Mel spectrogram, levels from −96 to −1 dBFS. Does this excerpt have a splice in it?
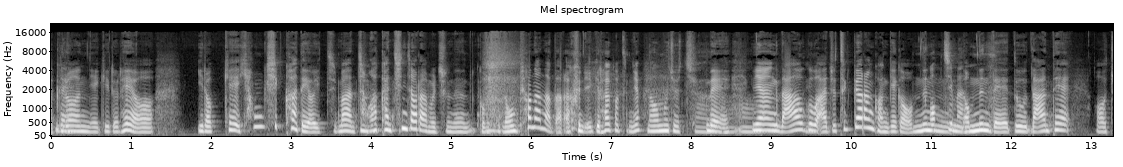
no; 0 cuts

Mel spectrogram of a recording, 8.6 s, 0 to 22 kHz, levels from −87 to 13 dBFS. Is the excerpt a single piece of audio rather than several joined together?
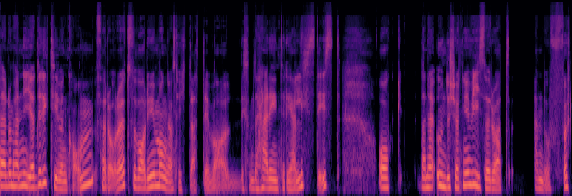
no; 1 cut; at 2.6 s

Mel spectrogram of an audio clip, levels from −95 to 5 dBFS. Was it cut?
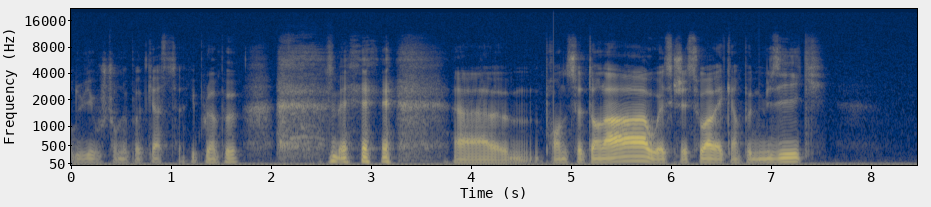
yes; 1 cut; at 6.0 s

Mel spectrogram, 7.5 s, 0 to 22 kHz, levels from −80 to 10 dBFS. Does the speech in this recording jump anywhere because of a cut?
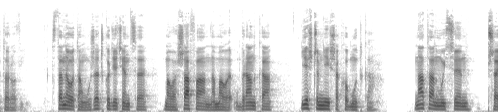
no; 0 cuts

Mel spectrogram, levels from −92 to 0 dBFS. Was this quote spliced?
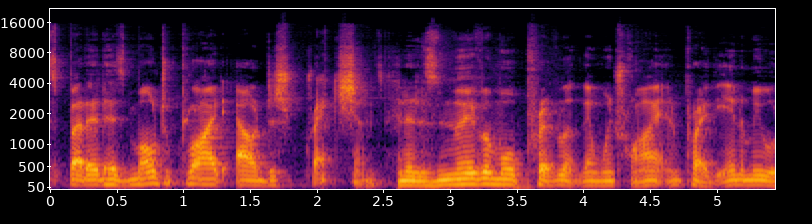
yes; 2 cuts; at 2.6 s, 4.2 s

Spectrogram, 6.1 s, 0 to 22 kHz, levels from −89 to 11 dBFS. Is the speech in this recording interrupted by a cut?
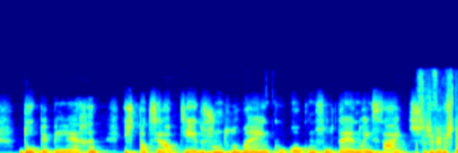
no; 0 cuts

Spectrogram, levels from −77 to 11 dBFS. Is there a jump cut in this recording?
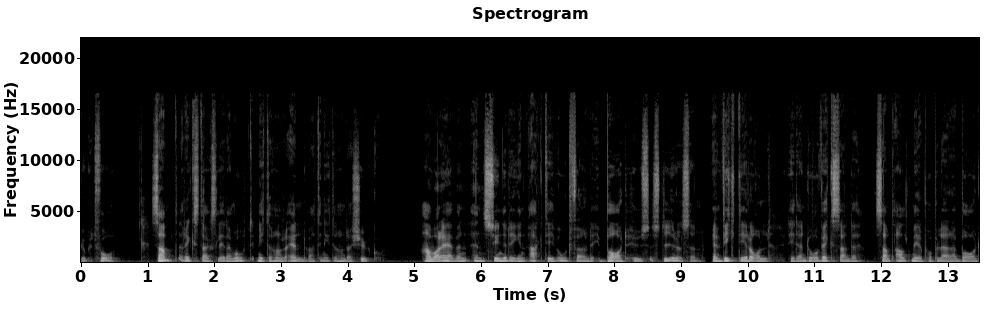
yes; 4 cuts; at 1.0 s, 2.6 s, 4.6 s, 9.4 s

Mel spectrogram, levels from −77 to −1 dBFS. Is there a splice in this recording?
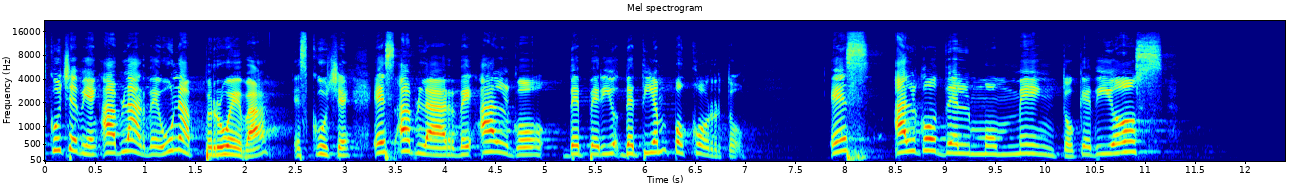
no; 0 cuts

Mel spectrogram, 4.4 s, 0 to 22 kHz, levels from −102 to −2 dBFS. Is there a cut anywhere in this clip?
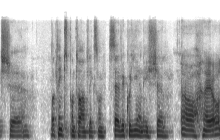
yes; 3 cuts; at 1.3 s, 2.1 s, 3.5 s

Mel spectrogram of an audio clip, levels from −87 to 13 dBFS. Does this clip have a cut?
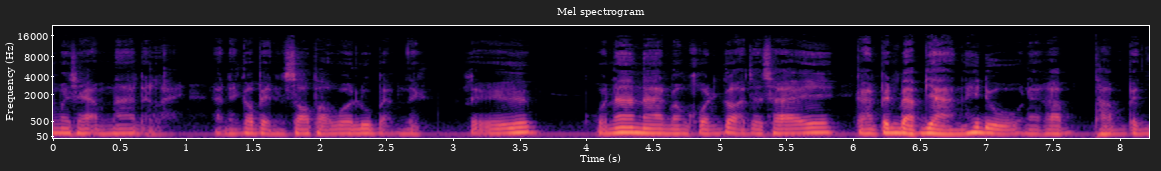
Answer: yes; 1 cut; at 6.0 s

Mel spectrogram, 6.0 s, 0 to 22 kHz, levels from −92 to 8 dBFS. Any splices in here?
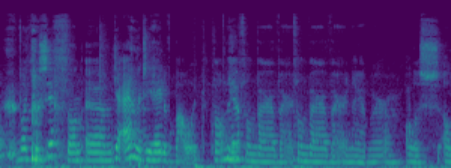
yes; 6 cuts; at 1.5 s, 1.9 s, 2.2 s, 2.7 s, 3.9 s, 4.8 s

